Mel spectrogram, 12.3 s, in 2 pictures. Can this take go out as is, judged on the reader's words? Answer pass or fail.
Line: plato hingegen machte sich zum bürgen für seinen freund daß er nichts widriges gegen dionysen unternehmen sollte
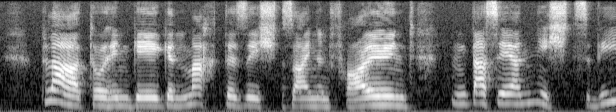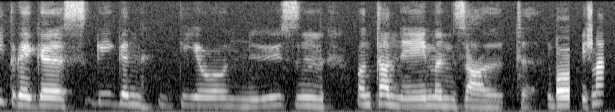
fail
